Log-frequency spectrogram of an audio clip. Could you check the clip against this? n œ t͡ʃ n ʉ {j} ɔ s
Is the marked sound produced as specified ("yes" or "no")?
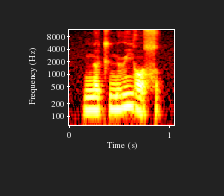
yes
